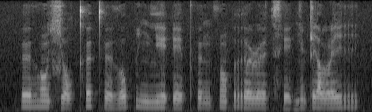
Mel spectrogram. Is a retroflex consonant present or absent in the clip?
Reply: present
